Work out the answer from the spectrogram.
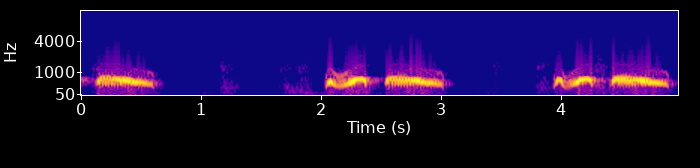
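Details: Spotted dove from Vietnam, recorded live in quiet conditions to prompt newly caught doves to call; a long coo, then two phrases of a hiccuping double note followed by a sustained, gently falling coo.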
